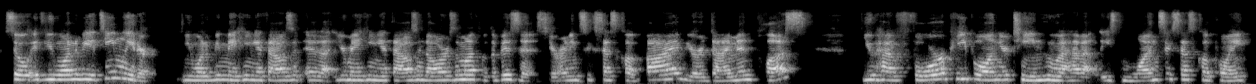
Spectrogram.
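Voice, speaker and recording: A woman's voice: mid-range voice, brisk, a bit bright, rough recording. A woman leading an informal motivational team training call, rambling a little and often checking in with her listeners as she encourages them. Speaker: team leader and coach hosting a call.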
